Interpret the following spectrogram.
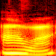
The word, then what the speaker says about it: hour: I'm why do you we say an hour instead of our because our H is silent and therefore the first the first sound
